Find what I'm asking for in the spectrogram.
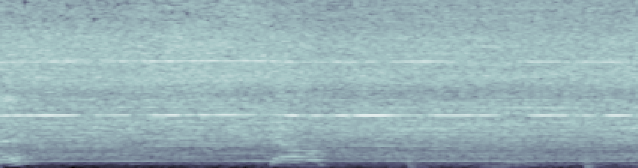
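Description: A hair dryer brush blows in a steady, close whoosh with a thin high whine riding over it. It keeps a constant level the whole time, and a voice is heard briefly.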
